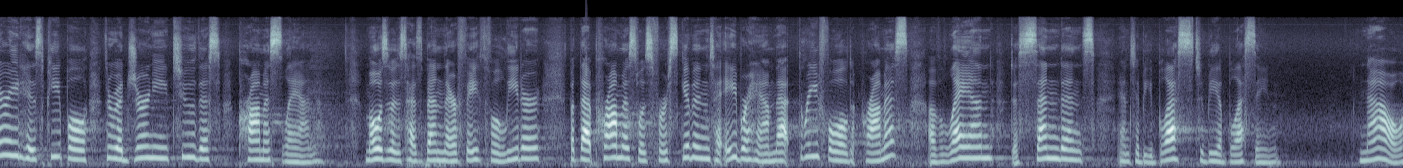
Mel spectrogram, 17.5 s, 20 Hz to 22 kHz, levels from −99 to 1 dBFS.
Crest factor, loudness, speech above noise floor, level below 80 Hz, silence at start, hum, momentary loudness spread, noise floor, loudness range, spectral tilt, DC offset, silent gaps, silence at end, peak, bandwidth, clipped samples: 20 dB; -19 LUFS; 31 dB; -66 dBFS; 0 s; none; 13 LU; -51 dBFS; 4 LU; -3.5 dB/octave; under 0.1%; none; 0 s; 0 dBFS; 15 kHz; under 0.1%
